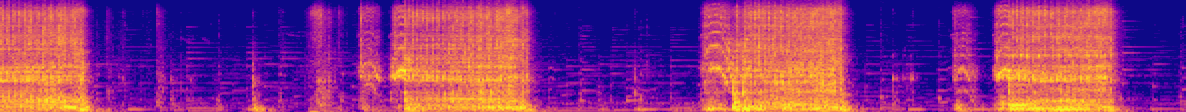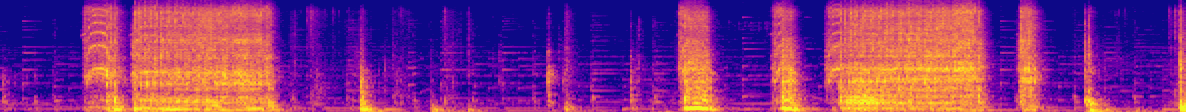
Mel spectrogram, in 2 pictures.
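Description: A power drill drives screws into pallet deck boards in about seven loud, close bursts of motor whine, each lasting one to two seconds, with short quiet gaps and knocks between them.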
